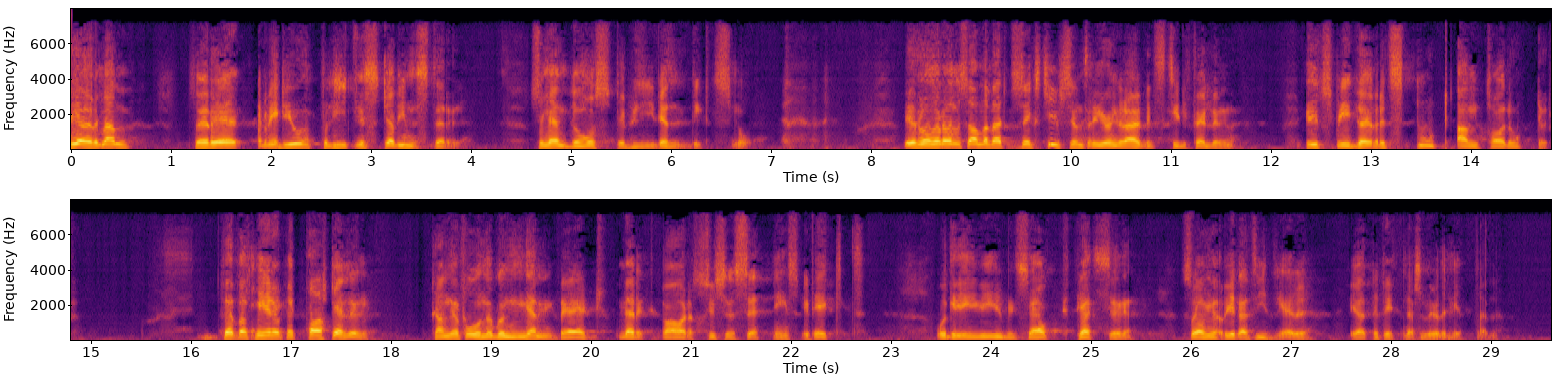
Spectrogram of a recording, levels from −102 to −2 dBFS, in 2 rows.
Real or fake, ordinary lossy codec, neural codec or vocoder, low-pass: fake; MP3, 48 kbps; codec, 16 kHz, 1 kbps, FreqCodec, larger model; 7.2 kHz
